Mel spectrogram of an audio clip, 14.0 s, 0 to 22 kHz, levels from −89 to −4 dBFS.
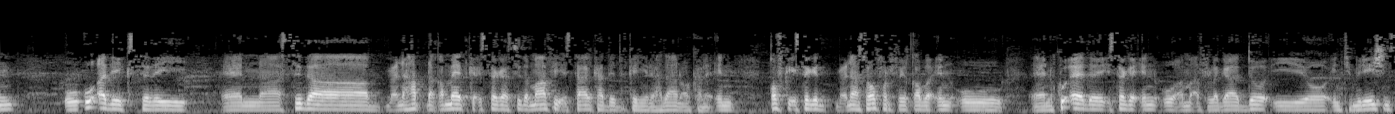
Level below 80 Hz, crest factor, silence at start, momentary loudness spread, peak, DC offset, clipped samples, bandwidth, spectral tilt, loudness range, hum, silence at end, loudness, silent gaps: -50 dBFS; 18 dB; 0 s; 10 LU; -2 dBFS; under 0.1%; under 0.1%; 8 kHz; -6 dB/octave; 4 LU; none; 0 s; -21 LUFS; none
